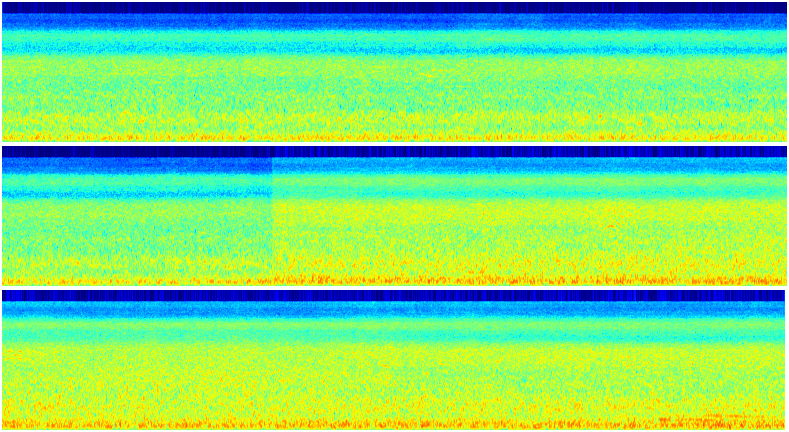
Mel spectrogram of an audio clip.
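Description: Floodwater roars and churns loudly and steadily, close by.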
